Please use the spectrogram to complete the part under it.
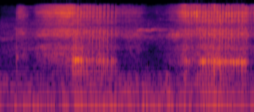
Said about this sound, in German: Mitten im Satz beginnt es leise zu schnarchen.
